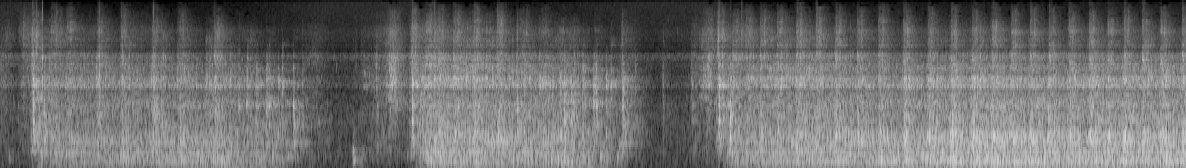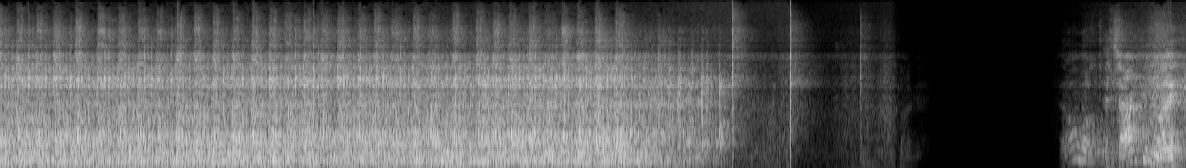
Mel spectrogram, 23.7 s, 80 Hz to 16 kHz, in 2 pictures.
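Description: A Stihl BR430 backpack leaf blower engine, behaving like it has a plugged muffler, runs loud and steady with a rough, buzzing drone, stumbling briefly twice, then cutting out near the end before a short restart.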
